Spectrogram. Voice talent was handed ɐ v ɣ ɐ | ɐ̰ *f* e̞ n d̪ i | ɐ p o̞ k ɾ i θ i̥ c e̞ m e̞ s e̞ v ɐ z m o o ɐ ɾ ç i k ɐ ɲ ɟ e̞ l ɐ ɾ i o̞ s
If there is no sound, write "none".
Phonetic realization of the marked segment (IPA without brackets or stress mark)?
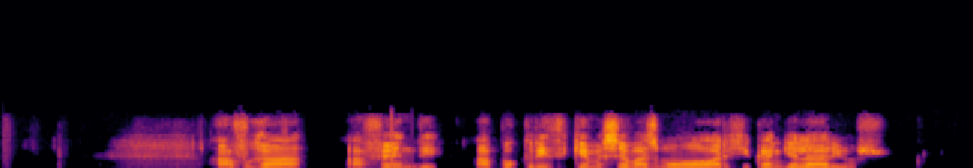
f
